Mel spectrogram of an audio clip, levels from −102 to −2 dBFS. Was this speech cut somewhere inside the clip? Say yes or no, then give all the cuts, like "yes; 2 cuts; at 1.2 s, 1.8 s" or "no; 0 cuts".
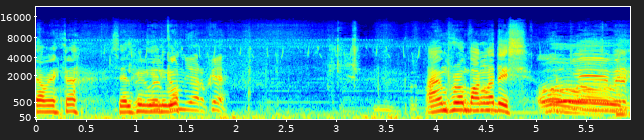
no; 0 cuts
